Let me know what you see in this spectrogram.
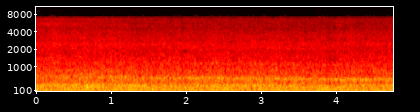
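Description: Steady low rumble and hum of electric trains at an open-air station platform: a train standing at the platform, with another approaching from far down the line.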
